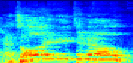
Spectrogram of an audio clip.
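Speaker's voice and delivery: high, punchy mock delight; a touch of giddy glee; excited high quip. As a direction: toss it up high and pleased. His reaction quote.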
